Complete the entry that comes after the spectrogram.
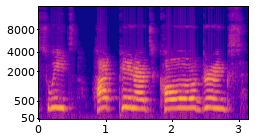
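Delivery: high, loud vendor's call; stadium hawker calling. Acted. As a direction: cry out your wares to the crowd. Hawkers selling in the stands.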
